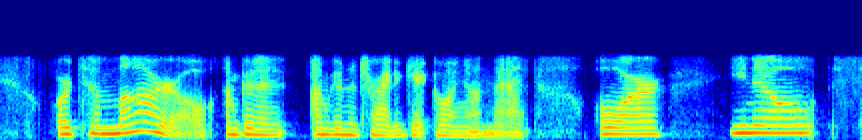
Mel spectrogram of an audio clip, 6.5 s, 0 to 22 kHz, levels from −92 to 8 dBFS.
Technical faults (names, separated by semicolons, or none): Opus voice compression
